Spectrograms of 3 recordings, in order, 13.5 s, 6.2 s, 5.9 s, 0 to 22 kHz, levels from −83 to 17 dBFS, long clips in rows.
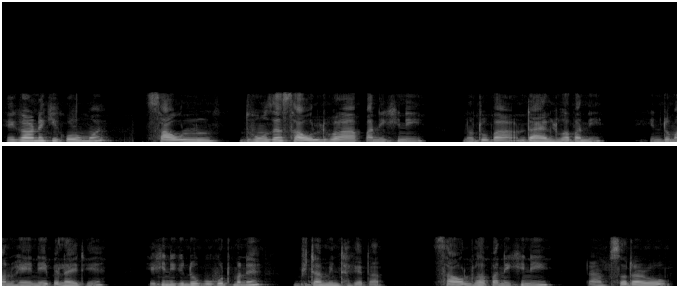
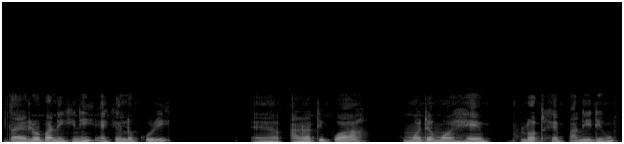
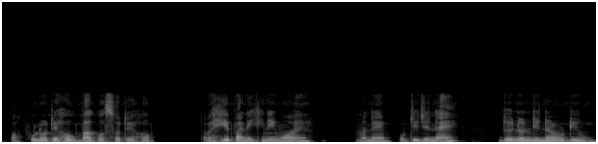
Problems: none marked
